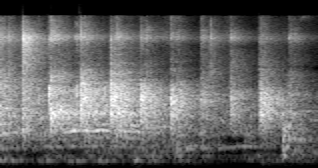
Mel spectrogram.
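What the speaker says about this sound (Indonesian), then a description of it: "Tepuk tangan untuk kelompok A" A class of students claps for a group in a classroom, several short bursts of clapping that rise and fade in a loose rhythm, fairly close and clear with no talk over it.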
